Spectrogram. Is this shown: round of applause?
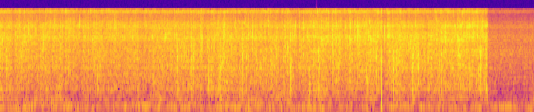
no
